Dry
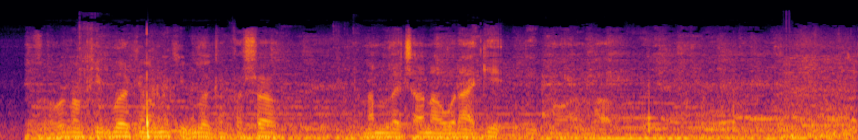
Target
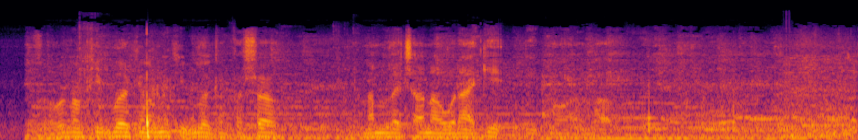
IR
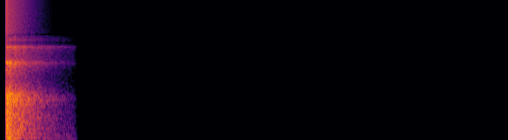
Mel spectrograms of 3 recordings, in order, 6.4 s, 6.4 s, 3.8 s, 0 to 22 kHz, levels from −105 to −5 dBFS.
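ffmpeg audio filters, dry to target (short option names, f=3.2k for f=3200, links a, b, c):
-af "lowshelf=f=120:g=-7.5"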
